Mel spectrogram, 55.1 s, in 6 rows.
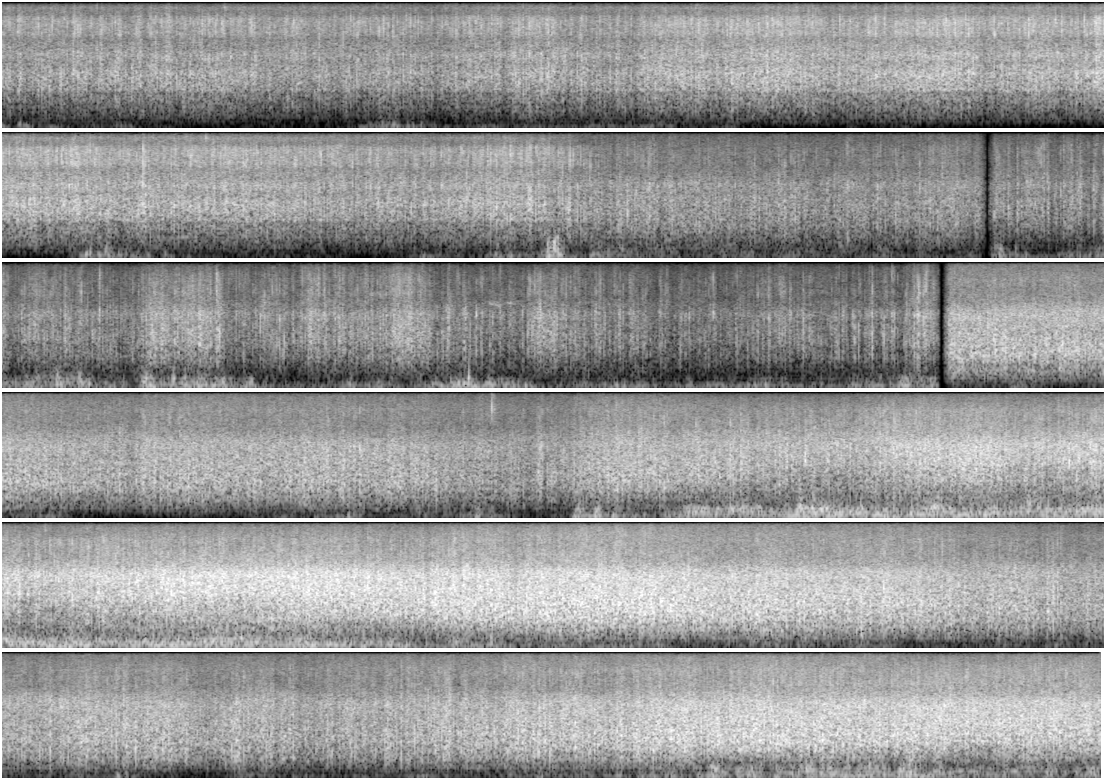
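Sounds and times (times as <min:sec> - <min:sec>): heavy rain on tent fabric: 0:00.0 - 0:55.0
thunder rumble: 0:12.6 - 0:55.0.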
